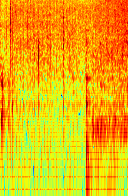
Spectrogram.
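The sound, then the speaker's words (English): Onion sizzles in hot oil in a pan with cumin and turmeric, a steady crackling fry broken by a few scraping stirs. “Put the cumin in, and immediately put the turmeric in. I love turmeric so much. And it just immediately smells amazing. And then you're gonna toss in your onion.”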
